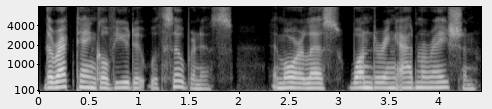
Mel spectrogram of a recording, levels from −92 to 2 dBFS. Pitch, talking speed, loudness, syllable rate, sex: 175 Hz, 165 wpm, -21 LUFS, 5.7 syllables/s, female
